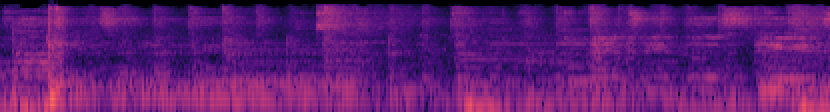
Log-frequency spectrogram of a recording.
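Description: Live rock band playing a song: guitars, bass and drums with a lead vocal, loud and steady, with drum hits marking the beat.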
